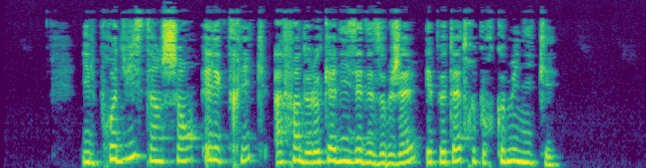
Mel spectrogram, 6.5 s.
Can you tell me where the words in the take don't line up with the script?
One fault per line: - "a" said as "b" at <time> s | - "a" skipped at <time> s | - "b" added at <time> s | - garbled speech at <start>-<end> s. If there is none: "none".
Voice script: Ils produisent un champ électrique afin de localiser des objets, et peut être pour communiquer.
none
